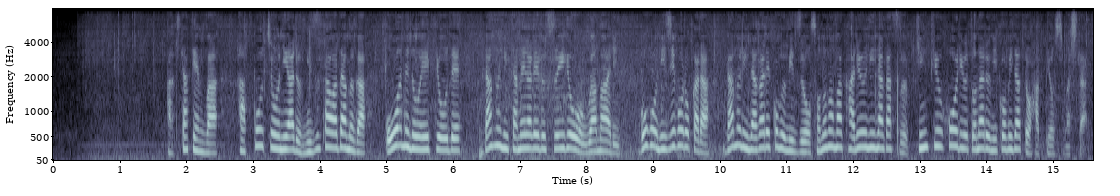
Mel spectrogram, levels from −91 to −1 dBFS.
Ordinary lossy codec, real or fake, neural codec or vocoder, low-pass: none; fake; codec, 44.1 kHz, 7.8 kbps, Pupu-Codec; 7.2 kHz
